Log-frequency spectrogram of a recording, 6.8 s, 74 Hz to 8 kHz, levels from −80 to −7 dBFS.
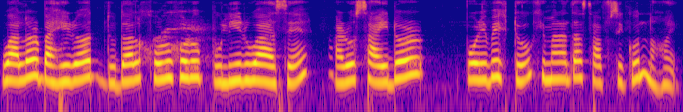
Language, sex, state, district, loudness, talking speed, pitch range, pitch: Assamese, female, Assam, Kamrup Metropolitan, -14 LUFS, 150 wpm, 260-310 Hz, 280 Hz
